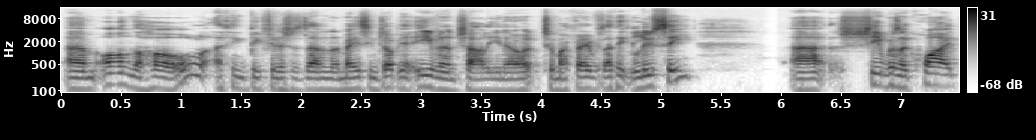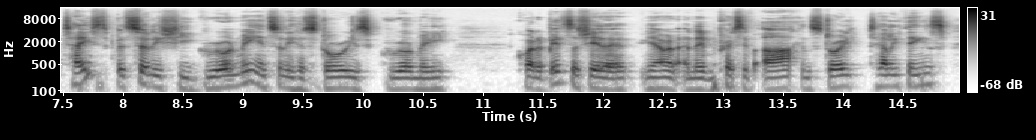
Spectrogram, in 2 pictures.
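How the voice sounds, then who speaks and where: A man's voice: mid-range voice, quick pace. A middle-aged man co-hosting a podcast in casual fan chat, opinionated and often hesitating as he thinks aloud. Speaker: podcast co-host.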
